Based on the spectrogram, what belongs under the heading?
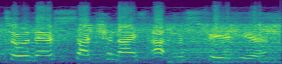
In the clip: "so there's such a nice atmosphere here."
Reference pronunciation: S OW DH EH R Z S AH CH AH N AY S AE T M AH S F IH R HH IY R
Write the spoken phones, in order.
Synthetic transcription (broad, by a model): S OW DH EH R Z S AH CH AH N AY S AE T M AH S F IH R HH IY R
